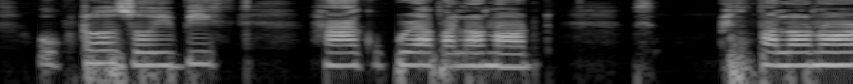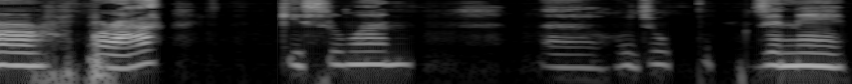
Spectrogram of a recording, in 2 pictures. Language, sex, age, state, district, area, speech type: Assamese, female, 18-30, Assam, Dibrugarh, rural, spontaneous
